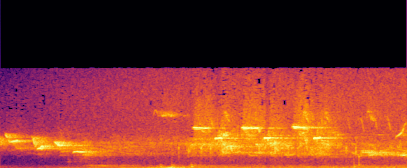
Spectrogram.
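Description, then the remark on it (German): A tit sings high, thin notes in a steady repeating series over a soft rustling outdoor background with no one talking. “Cool, Meise.”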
